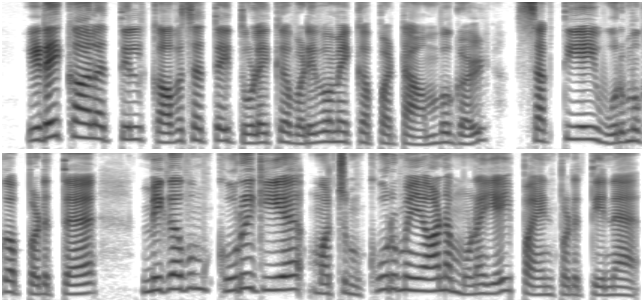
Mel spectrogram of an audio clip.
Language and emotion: Tamil, neutral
